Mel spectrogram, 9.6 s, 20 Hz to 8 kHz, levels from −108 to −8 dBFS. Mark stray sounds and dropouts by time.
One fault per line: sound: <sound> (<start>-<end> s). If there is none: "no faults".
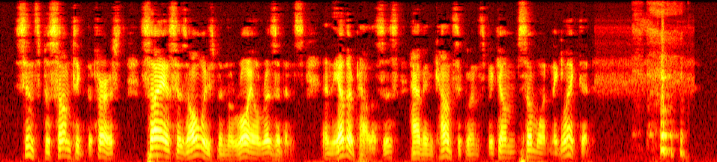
sound: laugh (8.4-9.2 s)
